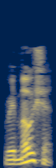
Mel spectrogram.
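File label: "remotion", English, British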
